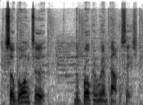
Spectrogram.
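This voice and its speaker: A man's voice: mid-range voice, expressive, moderate pace, warm tone, soft background music. A man asking questions conversationally as a sports interviewer.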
